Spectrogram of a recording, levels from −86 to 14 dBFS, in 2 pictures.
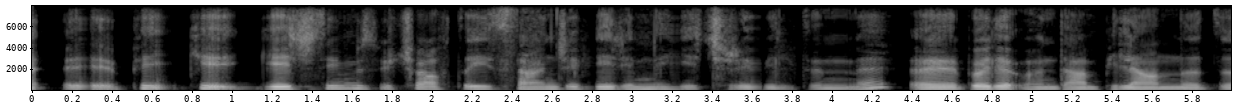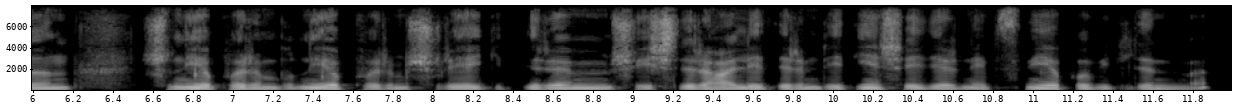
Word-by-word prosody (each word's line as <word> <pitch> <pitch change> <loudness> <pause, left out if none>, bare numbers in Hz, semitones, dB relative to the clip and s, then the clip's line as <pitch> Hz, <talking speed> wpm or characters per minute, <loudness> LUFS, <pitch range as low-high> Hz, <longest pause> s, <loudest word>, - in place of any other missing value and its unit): Eee, - - -2
peki, 95 - +1
geçtiğimiz 185 +4 +3
3 205 - -9
haftayı 195 -1 -1
sence 180 0 +6
verimli 165 +2 0
geçirebildin 130 -6 -7
mi? 230 - -3
Eee, 140 -2 +5
böyle, 140 0 +7
önden 140 -1 -3
planladığın, 135 -2 -1 0.3
"Şunu 145 -1 -2
yaparım, 130 -1 0
bunu 135 +1 -5
yaparım, 130 -1 -1
şuraya 130 -1 -1
giderim, 125 +1 -2
şu 145 - -5
işleri 135 0 0
hallederim," 130 0 -1
dediğin 130 0 -1
şeylerin 130 0 -3
hepsini 130 +1 -2
yapabildin 125 -1 -4
mi? 105 0 -12
135 Hz, 135 wpm, -26 LUFS, 125-150 Hz, 0.3 s, böyle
